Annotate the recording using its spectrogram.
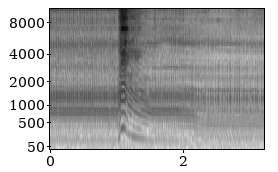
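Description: A small nitro engine revs sharply once and then winds down.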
